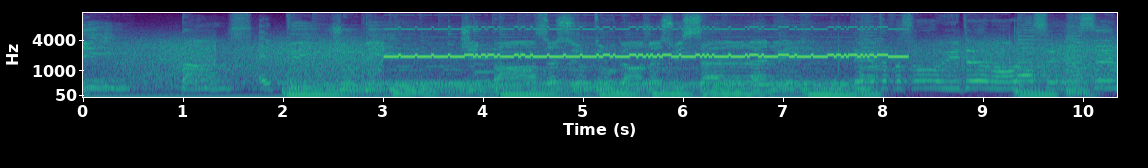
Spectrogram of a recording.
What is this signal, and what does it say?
RTTY (45.45 baud, 170 Hz shift), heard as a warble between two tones, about 2100 Hz centre, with static crashes. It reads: LA FORET EST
